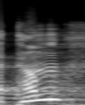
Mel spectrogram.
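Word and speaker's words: thumb: तो जब भी एम के साथ बी लिखा रहेगा ना तो वहां बी साइलेंट होता है।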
